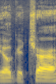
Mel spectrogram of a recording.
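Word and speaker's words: Yogācāra: of the yogacara tradition and this c is pronounced ch even though it's only written with the c oops what am i doing here so the most important member of the yogachara movement was asanga who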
